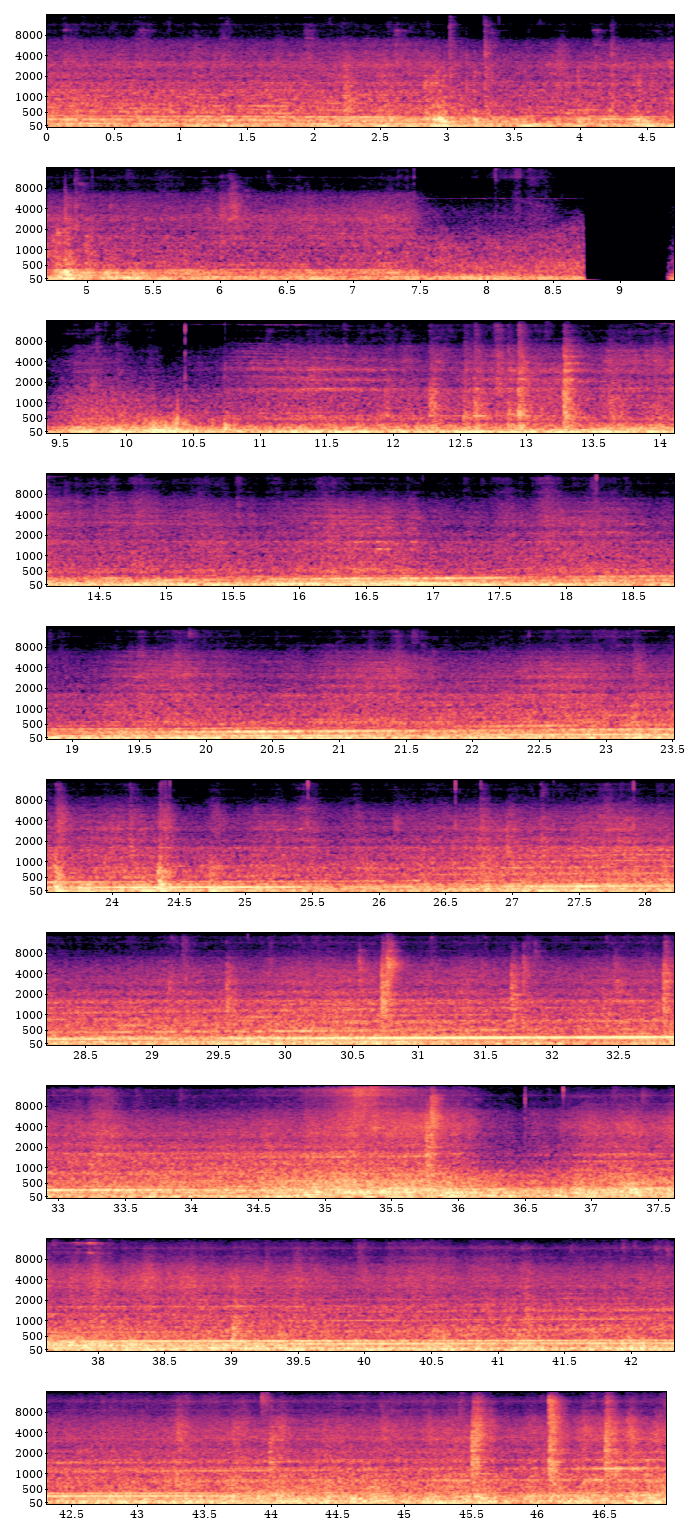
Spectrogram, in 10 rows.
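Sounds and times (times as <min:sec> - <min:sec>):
wheels rumbling on rail: 0:00.0 - 0:08.7, 0:09.4 - 0:46.9.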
